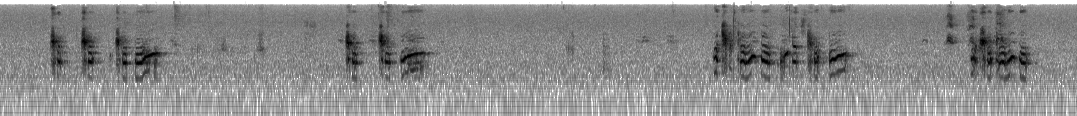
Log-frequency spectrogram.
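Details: A pet cockatiel chatters at a phone in short bursts of warbling, speech-like notes with quick upward slides.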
